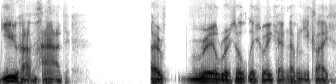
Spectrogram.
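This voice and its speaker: Very slow and very deep, a man speaks in an English accent with a dark, mellow tone, ordinary pitch variation and long, frequent pauses. The background is quiet. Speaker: podcast host. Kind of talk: casual chat.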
